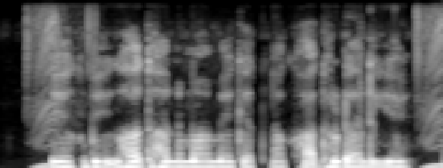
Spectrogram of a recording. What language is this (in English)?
Magahi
